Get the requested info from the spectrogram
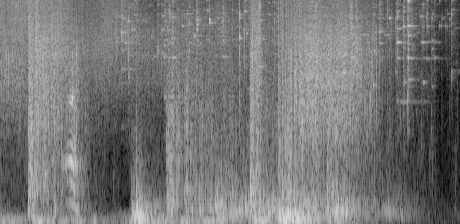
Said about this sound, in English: There was an explosion. The doors to the study were ripped from their hinges and went flying across the room, pulverizing my uncle's collection of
